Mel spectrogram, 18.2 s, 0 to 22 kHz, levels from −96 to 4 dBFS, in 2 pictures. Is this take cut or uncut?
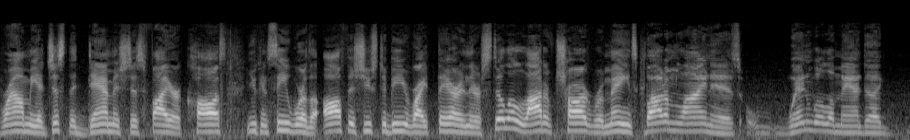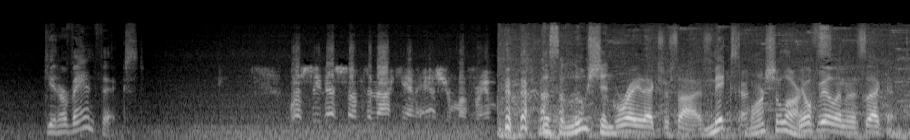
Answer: cut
